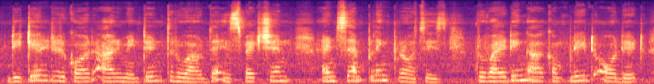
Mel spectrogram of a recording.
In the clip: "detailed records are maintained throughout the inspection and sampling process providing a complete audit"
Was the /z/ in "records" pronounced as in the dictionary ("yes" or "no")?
no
